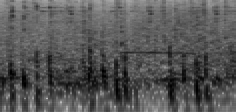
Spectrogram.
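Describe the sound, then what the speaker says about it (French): A horse's hooves clip-clop in a quick, uneven rhythm of sharp knocks on hard ground, faint and close-miked. The steps repeat steadily through the short moment with no speech. "Oh, le cheval!"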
